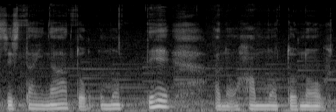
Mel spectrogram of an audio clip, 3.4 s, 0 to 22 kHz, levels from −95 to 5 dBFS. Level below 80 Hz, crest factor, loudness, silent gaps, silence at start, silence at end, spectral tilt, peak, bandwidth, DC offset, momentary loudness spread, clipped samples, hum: -52 dBFS; 14 dB; -31 LUFS; none; 0 s; 0 s; -8 dB/octave; -16 dBFS; 13 kHz; under 0.1%; 7 LU; under 0.1%; none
